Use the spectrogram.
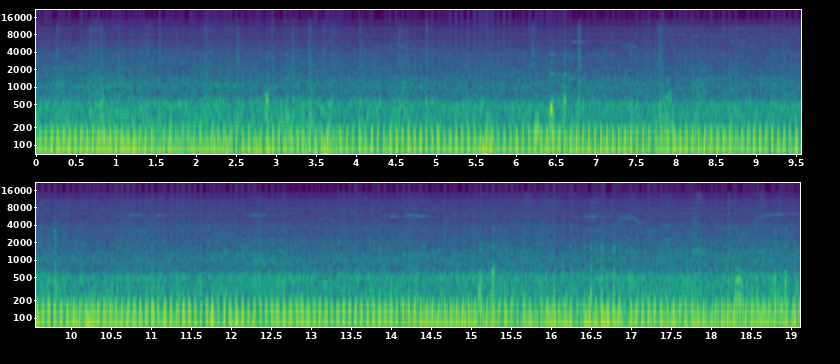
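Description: A motorcycle rides along a road toward Mayton River, its engine and wind rumbling loudly and steadily throughout, with occasional rattles and faint voices underneath.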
